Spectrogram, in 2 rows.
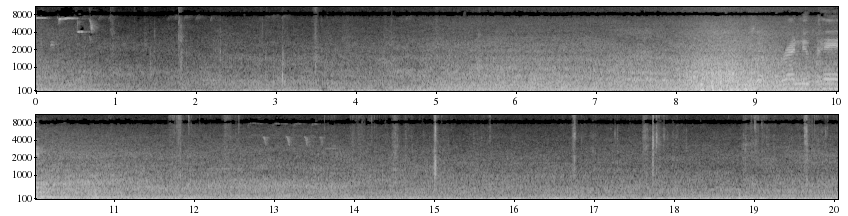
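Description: Outdoor air-conditioner condensing unit, a Trane XR13 just switched on, running with a steady low hum. A louder rush of air swells about eight seconds in and fades over a couple of seconds.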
